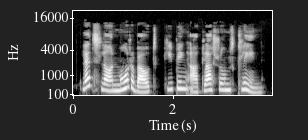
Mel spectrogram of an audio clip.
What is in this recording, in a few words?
girl talking; our environment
